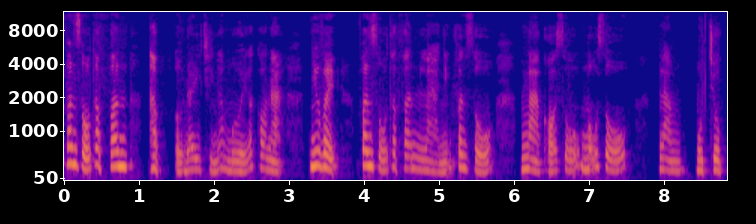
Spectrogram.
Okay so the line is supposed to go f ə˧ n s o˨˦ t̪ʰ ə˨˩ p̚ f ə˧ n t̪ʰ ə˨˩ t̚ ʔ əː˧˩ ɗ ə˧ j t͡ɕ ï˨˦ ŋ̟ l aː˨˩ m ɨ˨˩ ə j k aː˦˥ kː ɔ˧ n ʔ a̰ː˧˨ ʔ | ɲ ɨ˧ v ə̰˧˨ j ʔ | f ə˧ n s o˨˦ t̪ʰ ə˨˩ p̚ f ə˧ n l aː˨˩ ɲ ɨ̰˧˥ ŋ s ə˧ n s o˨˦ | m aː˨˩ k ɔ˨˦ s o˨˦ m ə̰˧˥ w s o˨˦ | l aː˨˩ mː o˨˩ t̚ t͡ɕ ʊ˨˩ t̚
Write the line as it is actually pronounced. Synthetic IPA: f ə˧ n s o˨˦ t̪ʰ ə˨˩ p̚ f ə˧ n t̪ʰ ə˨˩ p̚ ʔ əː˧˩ ɗ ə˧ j t͡ɕ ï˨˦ ŋ̟ l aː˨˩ m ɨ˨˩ ə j k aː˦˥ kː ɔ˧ n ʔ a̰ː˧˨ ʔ | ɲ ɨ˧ v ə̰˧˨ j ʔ | f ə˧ n s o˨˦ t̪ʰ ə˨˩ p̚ f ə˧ n l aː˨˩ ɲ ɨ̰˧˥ ŋ f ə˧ n s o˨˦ | m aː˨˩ k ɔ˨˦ s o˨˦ m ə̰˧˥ w s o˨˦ | l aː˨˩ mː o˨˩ t̚ t͡ɕ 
